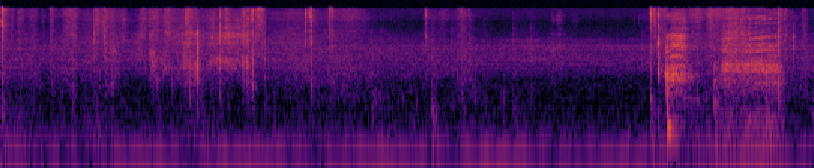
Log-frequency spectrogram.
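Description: Faint, sparse clicks and paper rustles as paper stickers are peeled from a sticker sheet and pressed onto a journal page. A short spoken 'Oh' comes near the end.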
